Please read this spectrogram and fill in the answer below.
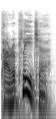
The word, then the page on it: paraplegia: British English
